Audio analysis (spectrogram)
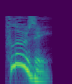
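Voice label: "floozie", British English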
